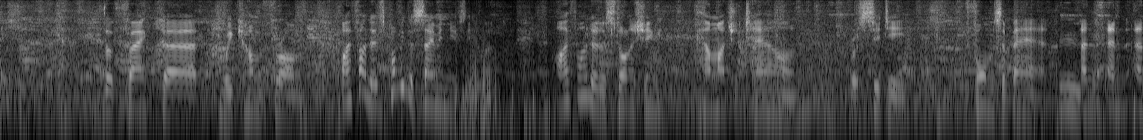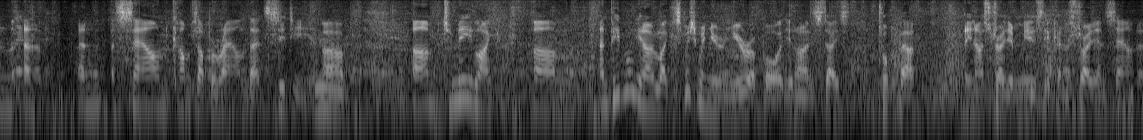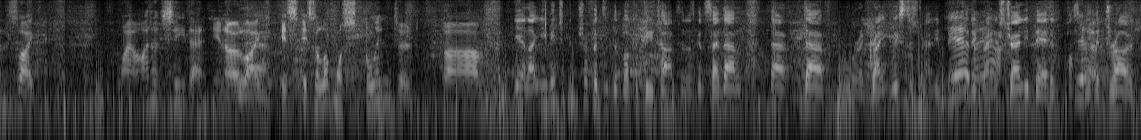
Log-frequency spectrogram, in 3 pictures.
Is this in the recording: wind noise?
yes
